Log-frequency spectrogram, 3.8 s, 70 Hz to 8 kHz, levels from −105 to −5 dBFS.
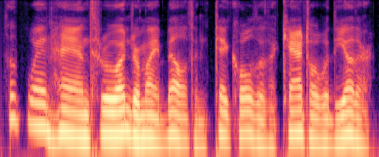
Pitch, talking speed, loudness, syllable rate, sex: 130 Hz, 255 wpm, -15 LUFS, 5.5 syllables/s, male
